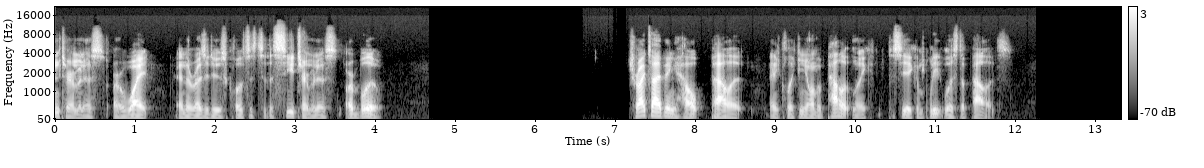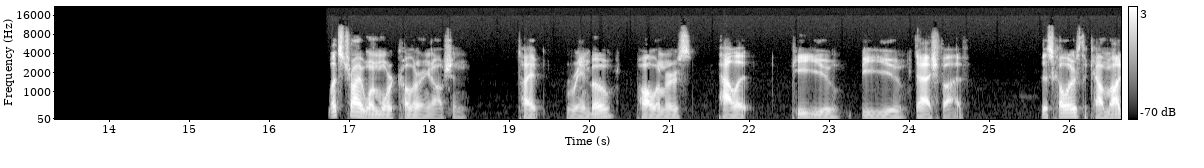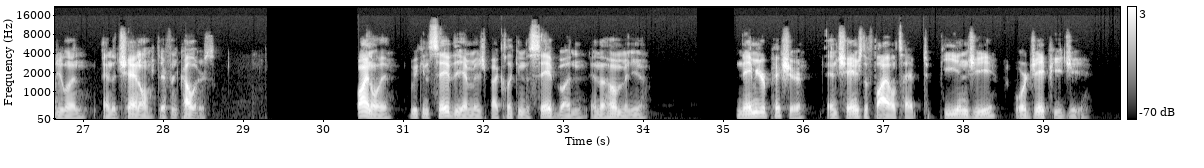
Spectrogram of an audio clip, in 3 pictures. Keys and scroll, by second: 6.9-7.6 typing, 18.6-19.9 typing, 24.3-25.5 typing.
